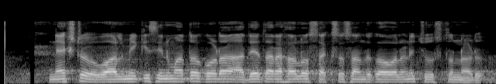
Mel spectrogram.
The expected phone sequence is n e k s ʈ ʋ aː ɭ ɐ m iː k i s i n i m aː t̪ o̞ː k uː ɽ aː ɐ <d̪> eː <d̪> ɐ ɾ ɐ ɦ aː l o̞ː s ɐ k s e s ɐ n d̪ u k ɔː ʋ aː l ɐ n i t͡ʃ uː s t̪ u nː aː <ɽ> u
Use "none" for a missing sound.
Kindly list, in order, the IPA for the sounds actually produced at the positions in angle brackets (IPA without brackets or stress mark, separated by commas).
d̪, t̪, ɽ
